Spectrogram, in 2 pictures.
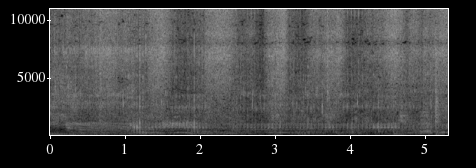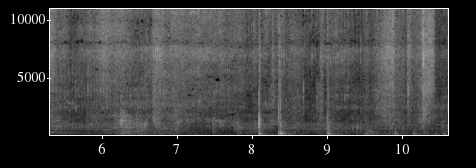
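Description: Homemade mini grinder, a small DC motor spinning a plastic disc, running with the disc scraping against a hard surface, a rough, uneven grinding noise. A few sharp knocks come about eight to nine seconds in.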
